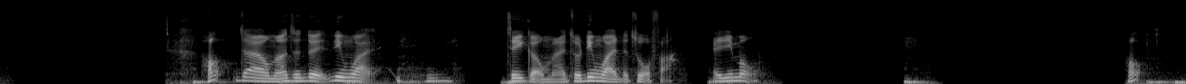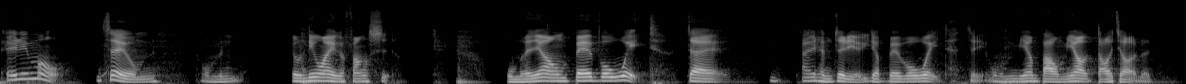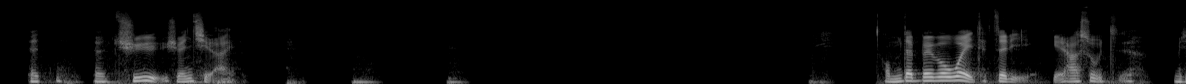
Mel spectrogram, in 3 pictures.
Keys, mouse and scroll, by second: 2.0 Tab, 3.1 click, 3.6-5.0 shift+middle drag, 5.0 Tab, 5.6 Tab, 5.8 Tab, 7.6-9.1 middle drag, 9.1 a, 10.1-11.5 drag, 11.5 KP_Divide, 12.2 scroll down 4, 14.1 click, 14.4 click, 15.2 middle click, 15.8 click, 17.4 click, 22.0 shift+click, 22.4 shift+click, 22.8 shift+click, 23.2 shift+click, 23.6 shift+click, 24.0 shift+click, 24.4 shift+click, 26.1 shift+click, 26.8 alt+shift+click, 27.4-28.8 middle drag, 28.8 shift+click, 29.8 shift+click, 30.4 shift+click, 30.8 shift+click, 31.2 shift+click, 31.6 shift+click, 32.0-35.0 middle drag.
